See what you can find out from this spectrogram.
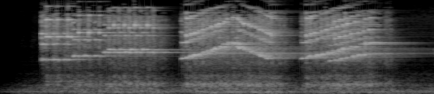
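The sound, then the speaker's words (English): Tuned steel glockenspiel bars and piccolo pipes of a hand-turned organ play a bright, high, bell-like melody in three phrases split by brief gaps, with ringing struck notes over piping tones, and the last phrase fades out. “The glockenspiel consists of tuned steel bars and is located horizontally across the front of the organ. Together, the glockenspiel and piccolos sound like this.”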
